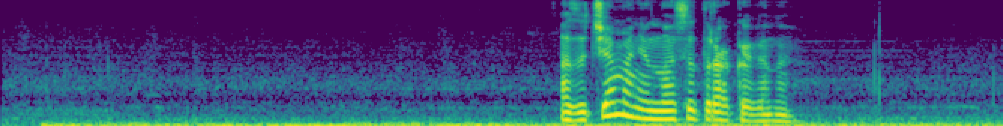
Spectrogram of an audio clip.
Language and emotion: Russian, neutral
